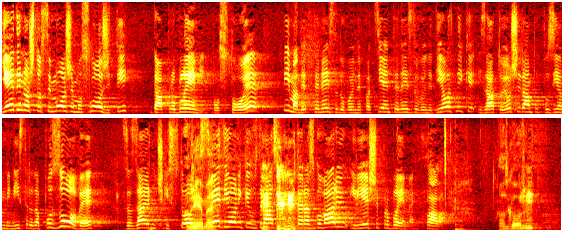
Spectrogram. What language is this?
Croatian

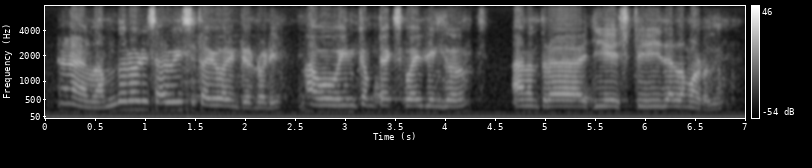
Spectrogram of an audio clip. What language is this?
Kannada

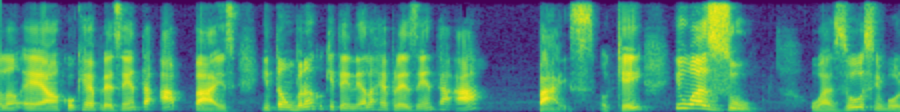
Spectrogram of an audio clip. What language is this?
Portuguese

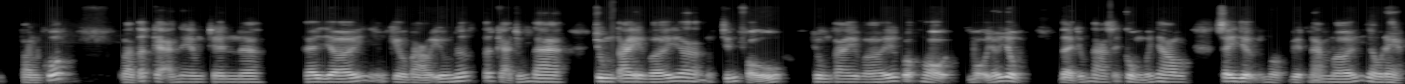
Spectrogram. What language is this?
Vietnamese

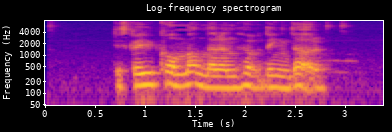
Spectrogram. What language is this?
Swedish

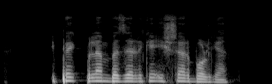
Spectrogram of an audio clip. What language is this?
Uzbek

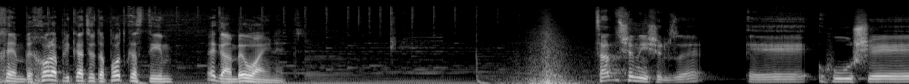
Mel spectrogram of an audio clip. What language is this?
Hebrew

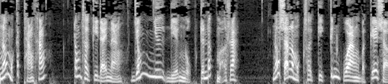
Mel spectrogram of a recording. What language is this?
Vietnamese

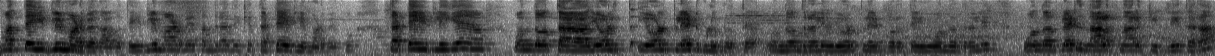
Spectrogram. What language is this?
Kannada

